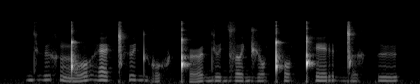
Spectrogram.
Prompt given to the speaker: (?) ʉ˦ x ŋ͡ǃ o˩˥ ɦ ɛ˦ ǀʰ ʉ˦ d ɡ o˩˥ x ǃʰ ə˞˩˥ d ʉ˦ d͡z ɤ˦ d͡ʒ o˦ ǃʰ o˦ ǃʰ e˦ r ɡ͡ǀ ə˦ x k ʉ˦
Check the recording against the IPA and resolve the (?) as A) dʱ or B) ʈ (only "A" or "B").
A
